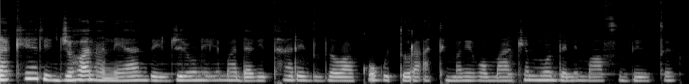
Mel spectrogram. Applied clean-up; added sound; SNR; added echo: neural mask model DeepFilterNet 3.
